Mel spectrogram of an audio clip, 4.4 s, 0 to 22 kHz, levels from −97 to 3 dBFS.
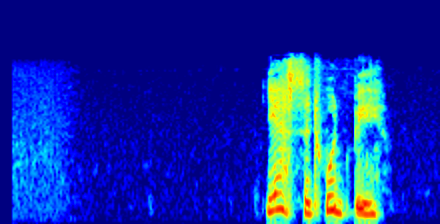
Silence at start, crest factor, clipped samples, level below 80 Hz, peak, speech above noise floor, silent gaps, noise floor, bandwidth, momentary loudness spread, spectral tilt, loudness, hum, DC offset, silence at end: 2.65 s; 18 dB; under 0.1%; -58 dBFS; -2 dBFS; 64 dB; none; -79 dBFS; 8 kHz; 8 LU; -5 dB/octave; -16 LUFS; none; under 0.1%; 0.6 s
